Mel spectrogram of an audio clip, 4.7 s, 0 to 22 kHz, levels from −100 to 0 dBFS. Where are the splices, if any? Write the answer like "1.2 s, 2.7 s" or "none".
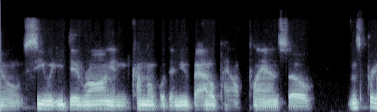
none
